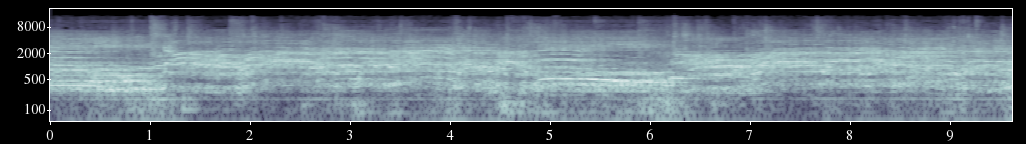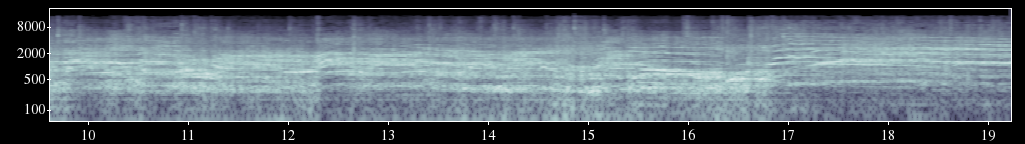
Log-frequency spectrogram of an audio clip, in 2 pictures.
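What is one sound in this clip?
A group of young children sing together loudly, close by.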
